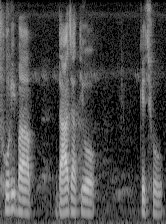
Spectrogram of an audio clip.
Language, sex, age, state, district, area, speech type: Bengali, male, 30-45, West Bengal, Birbhum, urban, spontaneous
